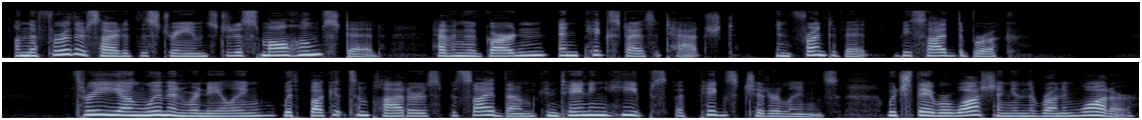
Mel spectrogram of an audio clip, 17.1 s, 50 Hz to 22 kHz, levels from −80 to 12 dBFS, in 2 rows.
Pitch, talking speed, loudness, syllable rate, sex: 225 Hz, 170 wpm, -18 LUFS, 5.1 syllables/s, female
